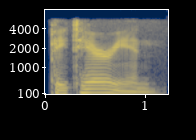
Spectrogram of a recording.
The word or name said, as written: Paterian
